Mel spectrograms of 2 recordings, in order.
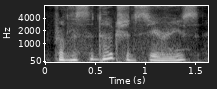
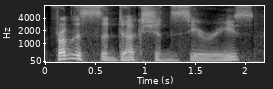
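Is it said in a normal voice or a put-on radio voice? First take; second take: radio voice; normal. First: It is said in a put-on NPR voice. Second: It is said in his normal voice.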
